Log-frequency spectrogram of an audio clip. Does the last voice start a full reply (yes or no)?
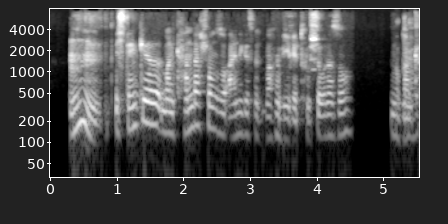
no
